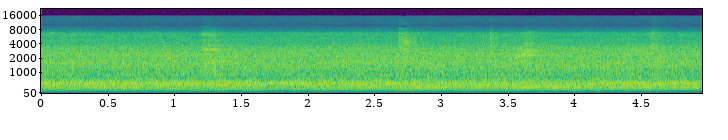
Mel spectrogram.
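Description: Microwave oven running with a steady hum while it warms bread.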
